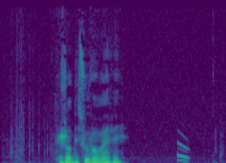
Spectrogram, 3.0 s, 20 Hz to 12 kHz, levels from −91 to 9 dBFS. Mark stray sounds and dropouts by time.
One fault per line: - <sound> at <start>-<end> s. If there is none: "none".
- chirp at 2.4-2.5 s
